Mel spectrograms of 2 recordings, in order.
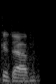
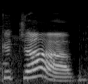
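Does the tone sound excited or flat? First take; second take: flat; excited. First: It is said flatly, without enthusiasm. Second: It is said with excited, lively energy. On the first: The praise sounds dismissive and condescending. The speaker calls it wrong. "Instead, you're just like" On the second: The praise is sincere and enthusiastic. The speaker calls it right. "you should add like a little, like an exclamation point. Like"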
